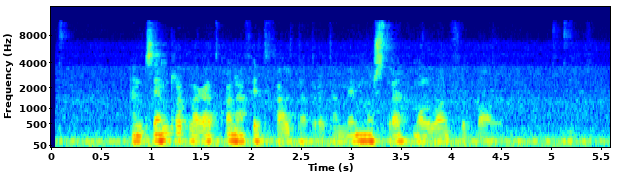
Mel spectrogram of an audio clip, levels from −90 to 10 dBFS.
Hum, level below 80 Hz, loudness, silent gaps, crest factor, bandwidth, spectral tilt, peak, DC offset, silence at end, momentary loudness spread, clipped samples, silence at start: none; -44 dBFS; -24 LUFS; none; 20 dB; 11 kHz; -7 dB/octave; -6 dBFS; under 0.1%; 0 s; 20 LU; under 0.1%; 0.05 s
